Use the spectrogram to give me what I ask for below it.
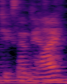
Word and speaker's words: Csikszentmihalyi: and it's written by mihai chick sent me high apparently that's how you pronounce it and if you don't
